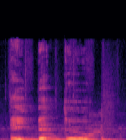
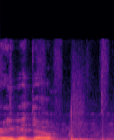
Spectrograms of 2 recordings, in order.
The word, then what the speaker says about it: 8BitDo: fc30 pro by ITB 8bit do 8bit do or avido I've heard it pronounced both wise whatever your flavor is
